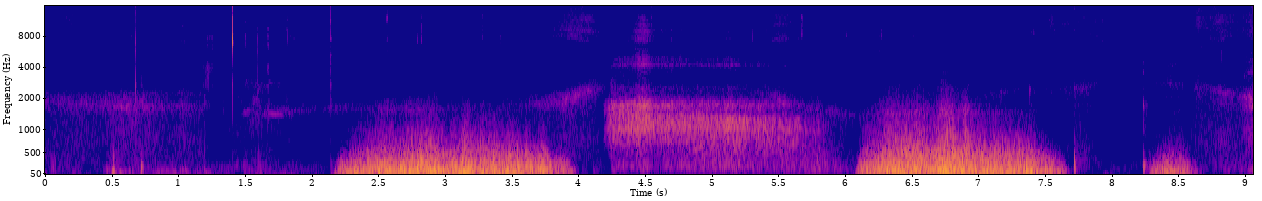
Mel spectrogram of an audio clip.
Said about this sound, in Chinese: 放轻松，只是喘气而已。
